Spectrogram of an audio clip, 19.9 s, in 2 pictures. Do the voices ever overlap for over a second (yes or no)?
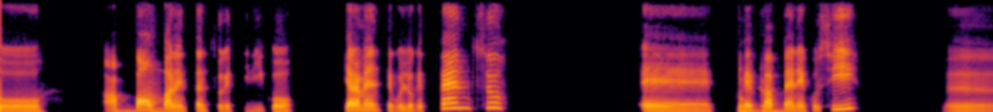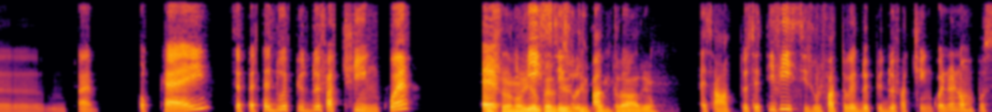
yes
